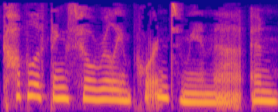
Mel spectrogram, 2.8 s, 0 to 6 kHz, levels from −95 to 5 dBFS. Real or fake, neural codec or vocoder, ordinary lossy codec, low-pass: real; none; MP3, 24 kbps; 5.4 kHz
